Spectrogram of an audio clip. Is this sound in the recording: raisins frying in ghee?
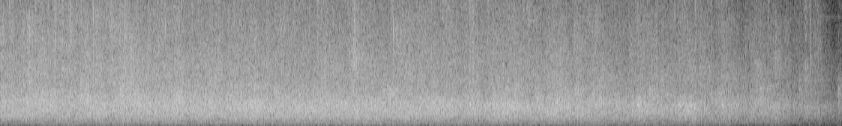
no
